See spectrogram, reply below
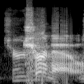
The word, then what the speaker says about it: Chernow: Chernow.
